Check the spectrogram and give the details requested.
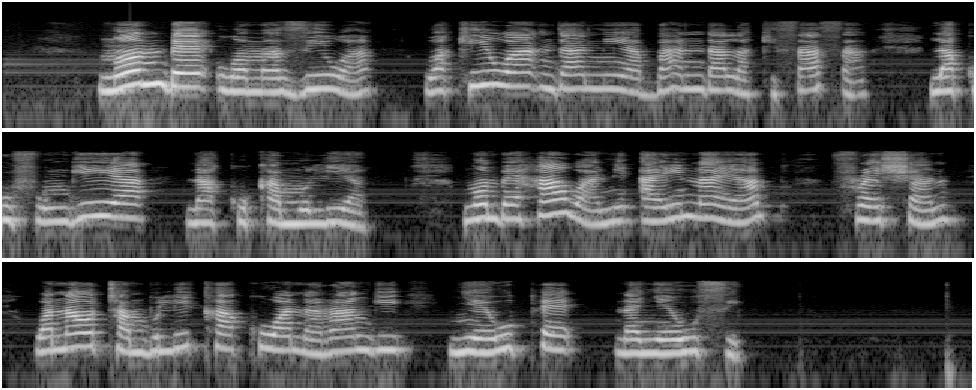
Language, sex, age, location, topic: Swahili, female, 36-49, Nairobi, agriculture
